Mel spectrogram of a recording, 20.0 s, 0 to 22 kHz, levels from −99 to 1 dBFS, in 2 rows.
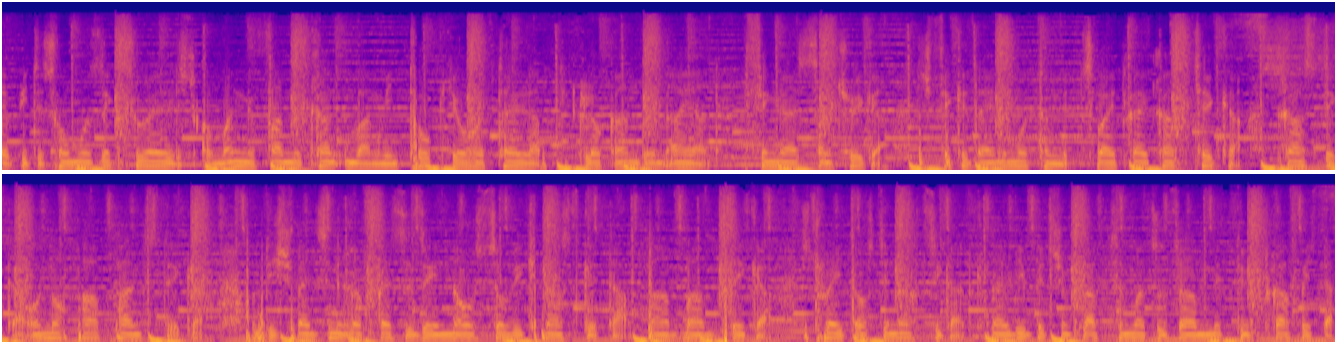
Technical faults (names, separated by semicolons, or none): invalid numbers at full scale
